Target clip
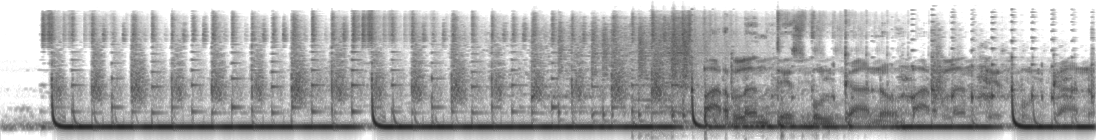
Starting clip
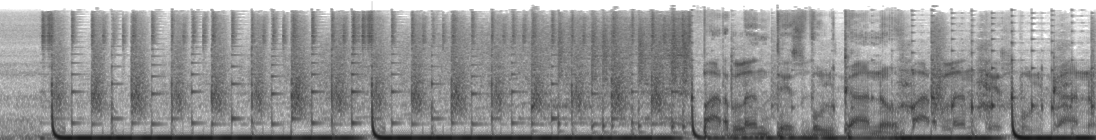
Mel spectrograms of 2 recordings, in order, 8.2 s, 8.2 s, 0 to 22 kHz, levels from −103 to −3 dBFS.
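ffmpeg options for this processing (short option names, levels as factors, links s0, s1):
-filter_complex "[0:a]afreqshift=320,asettb=1/sr,asplit=3[s0][s1][s2];[s0]atrim=end=4.744[s3];[s1]atrim=start=4.74:end=6.22,asetpts=PTS-STARTPTS,afade=t=in:d=0.004:c=qsin,afade=t=out:st=1.476:d=0.004:c=qsin,aeval=exprs='0.376*(cos(1*acos(clip(val(0)/0.376,-1,1)))-cos(1*PI/2))+0.0531*(cos(5*acos(clip(val(0)/0.376,-1,1)))-cos(5*PI/2))+0.0119*(cos(7*acos(clip(val(0)/0.376,-1,1)))-cos(7*PI/2))':c=same[s4];[s2]atrim=start=6.216[s5];[s3][s4]acrossfade=d=0.004:c1=hsin:c2=qsin[s6];[s6][s5]acrossfade=d=0.004:c1=qsin:c2=hsin,afftdn=nr=34:nf=-36,aecho=1:1:156|312|468|624|780:0.15|0.0793|0.042|0.0223|0.0118,volume=0.596"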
